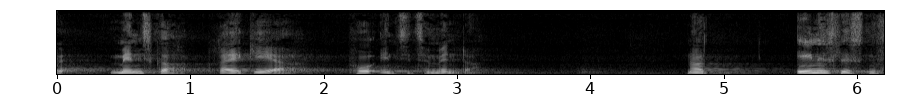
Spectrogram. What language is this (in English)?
Danish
